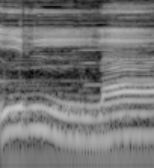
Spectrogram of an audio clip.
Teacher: huruf la dibaca panjang 2 harokat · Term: mad asli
